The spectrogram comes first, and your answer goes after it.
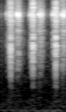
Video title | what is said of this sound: Thimble The Christmas Mouse - Day Three | oh yes what a cool sound it rattles doesn't it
